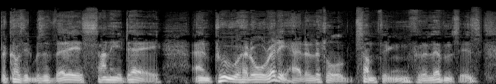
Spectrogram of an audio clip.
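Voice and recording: A man's fairly low-pitched voice, slightly mellow in tone, with lively intonation and a fast pace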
